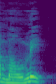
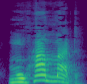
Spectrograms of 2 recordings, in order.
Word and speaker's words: Mohammad: Il s'appelle pas Mahomé. Mahomé c'est un vendeur d'acheké. Il est à Trèjeville. Si tu le cherches, tu le trouves là-bas. Le prophète de l'islam s'appelle Mohammad comme de la manière vous prononcez le nom de Mohammad Ali.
